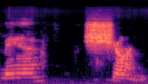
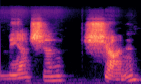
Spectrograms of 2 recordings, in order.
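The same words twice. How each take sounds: First: "Man" then "shun" said apart; syllable by syllable; split into syllables. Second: "mansion" said whole, then "shun" alone and louder; word, then its ending sound. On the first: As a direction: sound out "Man, shun" in two clear beats. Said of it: "let's read this one". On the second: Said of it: "let's go ahead and drill these". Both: Shown as a demonstration.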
